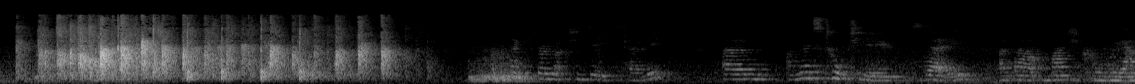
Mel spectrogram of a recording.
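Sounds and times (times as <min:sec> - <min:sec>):
audience applause welcoming a lecture speaker: 0:00.2 - 0:04.2.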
